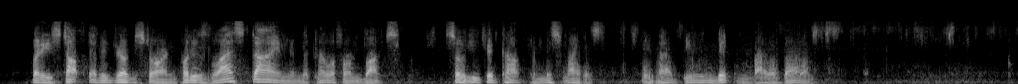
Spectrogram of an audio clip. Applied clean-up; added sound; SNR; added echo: neural separator model SepFormer DNS4.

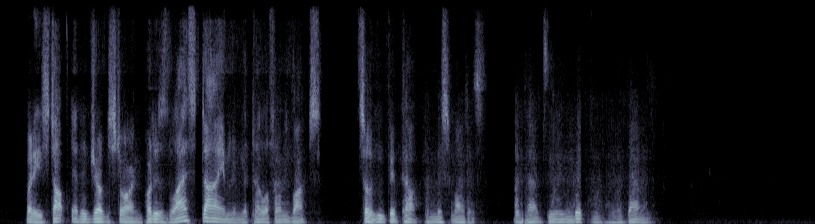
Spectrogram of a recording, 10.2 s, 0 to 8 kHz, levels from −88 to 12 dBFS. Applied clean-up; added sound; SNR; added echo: neural mask model DeepFilterNet 3.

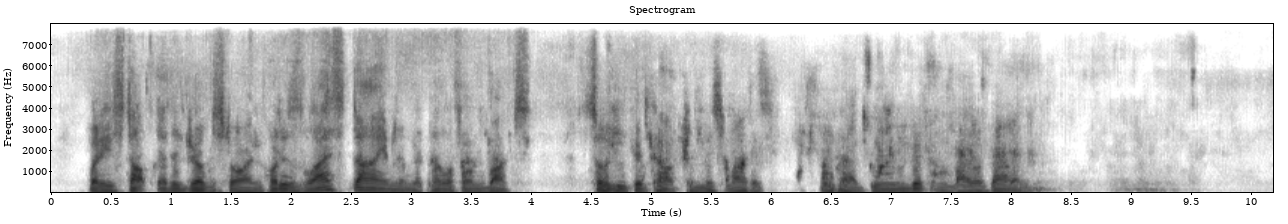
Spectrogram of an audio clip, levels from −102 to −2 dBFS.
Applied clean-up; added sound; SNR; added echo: neural mask model Resemble Enhance denoiser.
